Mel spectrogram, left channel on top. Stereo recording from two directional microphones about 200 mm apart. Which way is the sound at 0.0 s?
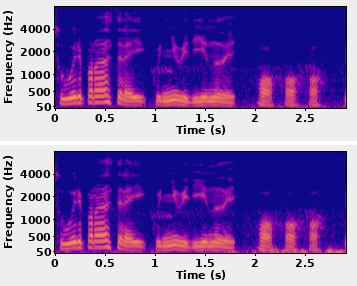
50° left (ahead or behind).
